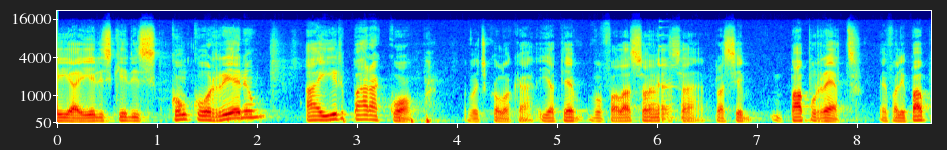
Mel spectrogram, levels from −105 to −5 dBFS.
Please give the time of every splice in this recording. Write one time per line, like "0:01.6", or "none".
none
